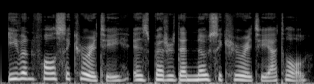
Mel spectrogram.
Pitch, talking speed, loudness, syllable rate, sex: 210 Hz, 190 wpm, -17 LUFS, 6.5 syllables/s, female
